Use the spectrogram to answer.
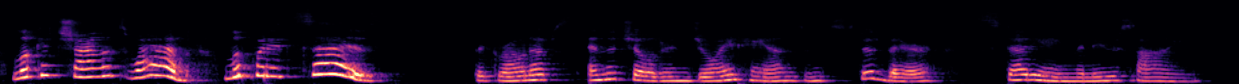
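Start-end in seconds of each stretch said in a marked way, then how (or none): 0.1-2.9 high-pitched cry, called out. A character arriving at the pen spots the web and cries out. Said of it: "Cried Fern".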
